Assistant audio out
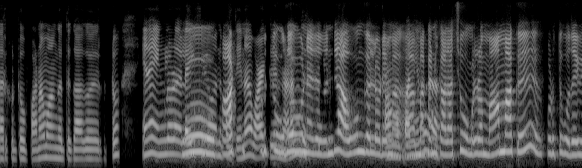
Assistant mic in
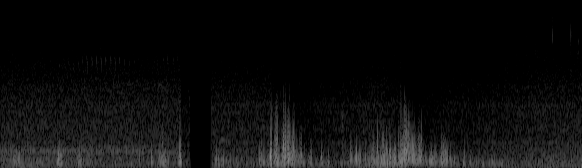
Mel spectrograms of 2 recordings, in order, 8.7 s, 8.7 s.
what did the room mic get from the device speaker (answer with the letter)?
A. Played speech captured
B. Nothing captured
B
